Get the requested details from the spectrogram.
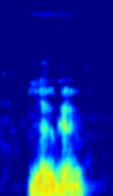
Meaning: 1. A visual symbol or emblem that acts as a trademark or a means of identification of a company or organization 2. An audio recording for the same purpose; a jingle
- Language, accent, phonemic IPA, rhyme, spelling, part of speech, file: English, Southern England, /ˈləʊ.ɡəʊ/, -əʊɡəʊ, logo, noun, LL-Q1860 (eng)-logo.wav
